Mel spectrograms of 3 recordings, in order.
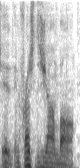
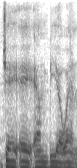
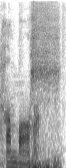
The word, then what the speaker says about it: jambon: But in French, it's actually, you pronounce the J, so like you would say, so Jambon, jambon. Not humball.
